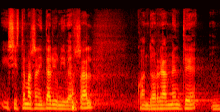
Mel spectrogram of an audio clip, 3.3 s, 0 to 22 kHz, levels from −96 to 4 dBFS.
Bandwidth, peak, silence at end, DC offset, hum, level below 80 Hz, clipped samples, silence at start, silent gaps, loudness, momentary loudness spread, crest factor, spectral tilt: 16 kHz; -12 dBFS; 0 s; under 0.1%; none; -68 dBFS; under 0.1%; 0 s; none; -32 LUFS; 14 LU; 22 dB; -4 dB/octave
